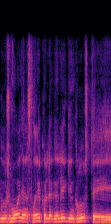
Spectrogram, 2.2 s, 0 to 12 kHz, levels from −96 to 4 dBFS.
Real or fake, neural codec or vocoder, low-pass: fake; vocoder, 22.05 kHz, 80 mel bands, WaveNeXt; 9.9 kHz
